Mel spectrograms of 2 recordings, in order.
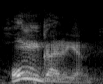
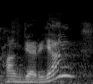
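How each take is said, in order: First: The stress falls on the first syllable. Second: The stress falls on a later syllable. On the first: The speaker calls it right. "accent on the first beat" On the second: The speaker calls it wrong. "It's not Hungarian"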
